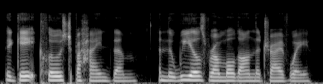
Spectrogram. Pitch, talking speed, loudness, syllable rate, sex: 170 Hz, 225 wpm, -17 LUFS, 5.9 syllables/s, female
